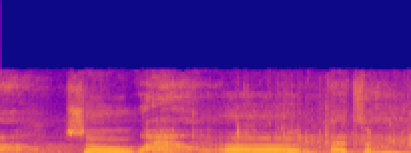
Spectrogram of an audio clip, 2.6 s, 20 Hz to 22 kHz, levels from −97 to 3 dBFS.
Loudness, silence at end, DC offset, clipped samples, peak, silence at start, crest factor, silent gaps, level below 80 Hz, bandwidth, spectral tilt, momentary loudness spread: -20 LUFS; 0 s; under 0.1%; under 0.1%; -6 dBFS; 0 s; 14 dB; none; -62 dBFS; 12 kHz; -4 dB/octave; 5 LU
